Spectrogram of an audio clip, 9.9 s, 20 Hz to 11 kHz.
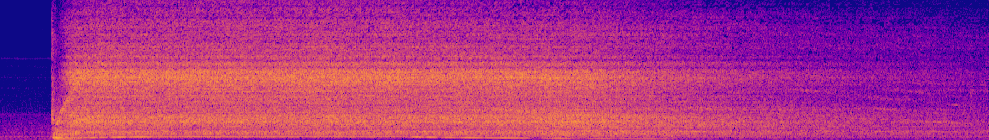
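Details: Fuji HVLP turbine (one of MM4, Super4 or Q4) in a sound comparison: spins up instantly to a smooth, steady whine with airy rush, then coasts down evenly; normal turbine running.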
